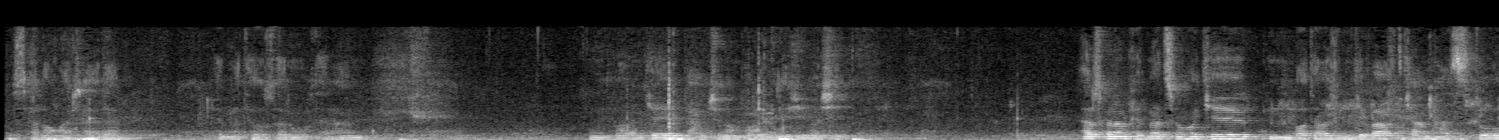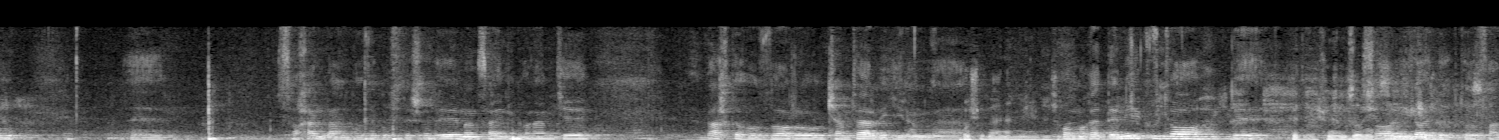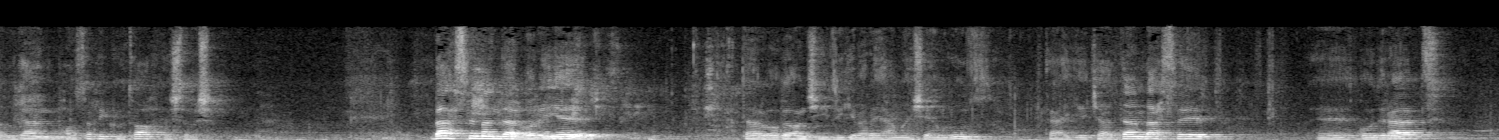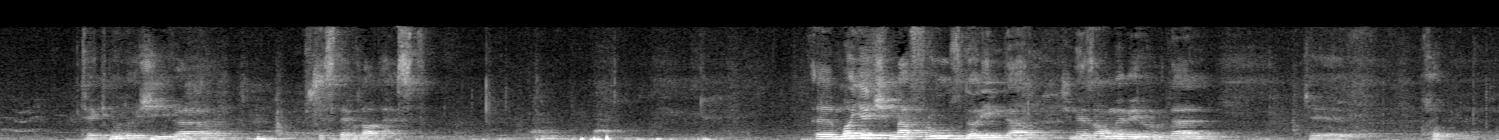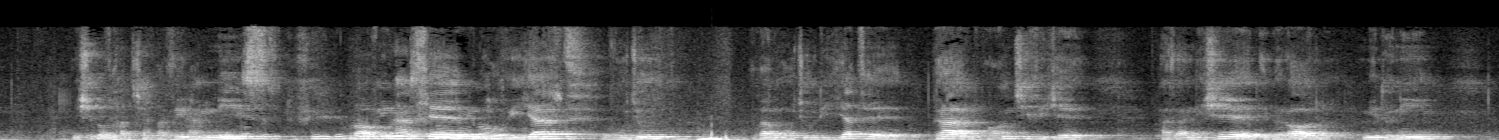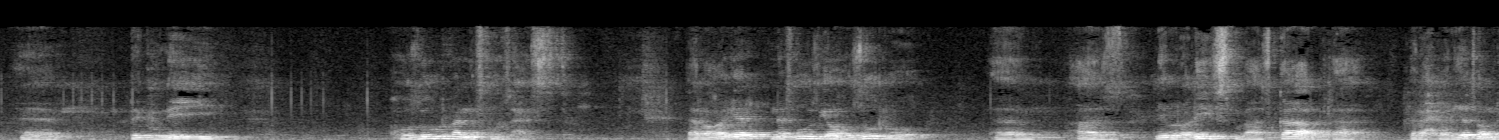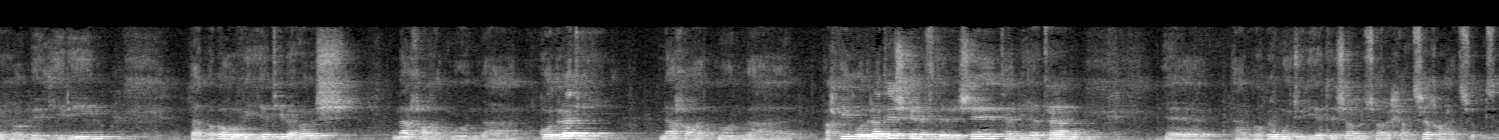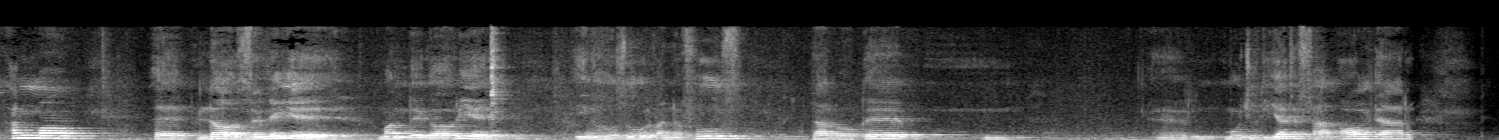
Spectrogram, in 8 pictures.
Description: در همایش ملی «سلطه و نفود» گفت: جنگ امروز، جنگ بدون گلوله است. در جنگ‌های بزرگ تمدنی عموما گلوله‌ای رد و بدل نمی‌شود، اندیشه رد و بدل می‌شود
